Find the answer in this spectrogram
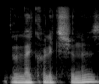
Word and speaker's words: La Collectionneuse: La Collectionneuse, yes.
